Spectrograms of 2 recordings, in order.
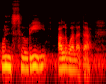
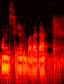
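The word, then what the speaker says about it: انصرِ الولدَ: The Hamzatul Wasl, connecting Hamza before the Lam, will not be pronounced, although it is written. So Unsuril Walada, we don't say Unsuri Al Walada. So it connects to the Lam, Unsiril Walada.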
